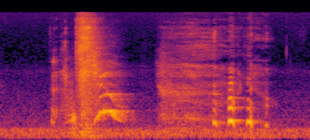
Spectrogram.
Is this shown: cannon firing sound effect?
no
